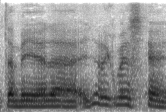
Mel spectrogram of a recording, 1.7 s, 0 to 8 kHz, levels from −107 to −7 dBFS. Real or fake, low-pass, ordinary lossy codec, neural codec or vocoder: fake; 7.2 kHz; none; vocoder, 44.1 kHz, 128 mel bands every 512 samples, BigVGAN v2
